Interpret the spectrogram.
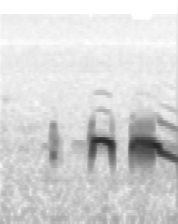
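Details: Spotted dove decoy cooing to draw in wild doves. A faint short note, a flat sustained coo, then a drawn-out coo easing downward in pitch, with a clean, quiet background.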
